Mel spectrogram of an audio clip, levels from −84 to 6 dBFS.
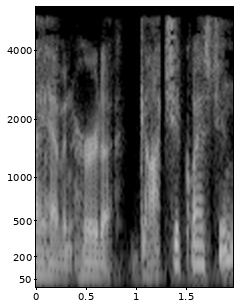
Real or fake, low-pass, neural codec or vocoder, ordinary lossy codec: real; 5.4 kHz; none; MP3, 32 kbps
